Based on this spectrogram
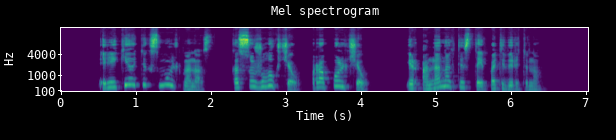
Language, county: Lithuanian, Kaunas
